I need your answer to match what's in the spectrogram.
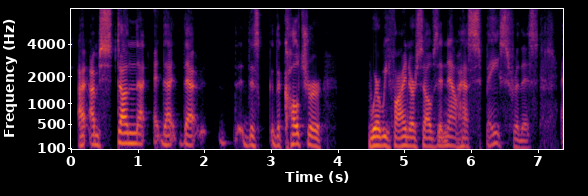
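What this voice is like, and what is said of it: Teary, emotional voice. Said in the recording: “I'm getting teary right now”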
